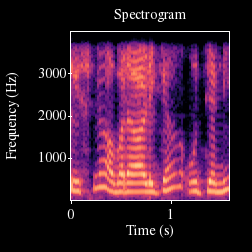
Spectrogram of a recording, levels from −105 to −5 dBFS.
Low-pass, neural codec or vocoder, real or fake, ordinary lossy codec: 3.6 kHz; codec, 16 kHz, 16 kbps, FunCodec, trained on LibriTTS, 50 frames a second; fake; none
